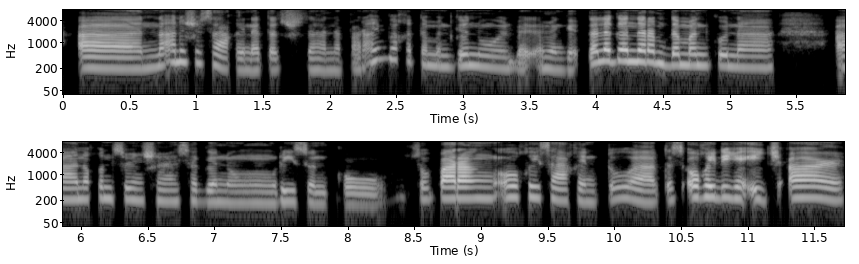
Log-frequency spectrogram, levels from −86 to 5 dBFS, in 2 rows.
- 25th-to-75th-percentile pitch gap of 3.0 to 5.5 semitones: Yes, average, 4.3 semitones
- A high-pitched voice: Yes, high, 215 Hz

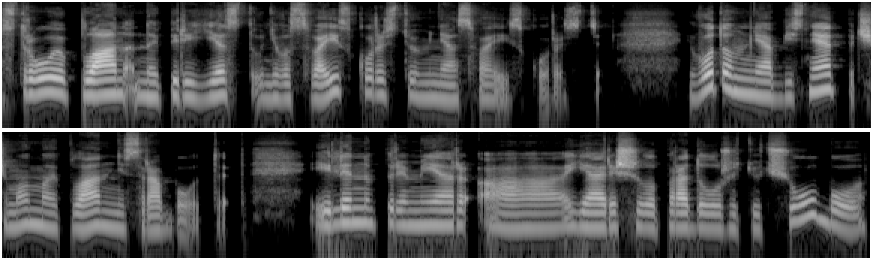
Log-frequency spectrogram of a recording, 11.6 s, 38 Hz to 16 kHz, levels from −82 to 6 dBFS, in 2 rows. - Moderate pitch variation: Yes, average, 3.3 semitones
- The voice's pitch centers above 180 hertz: No, medium, 175 Hz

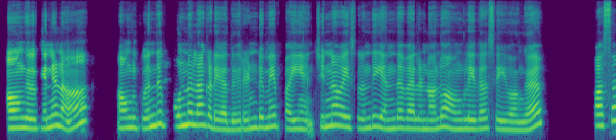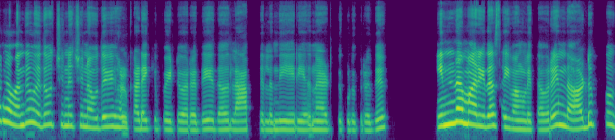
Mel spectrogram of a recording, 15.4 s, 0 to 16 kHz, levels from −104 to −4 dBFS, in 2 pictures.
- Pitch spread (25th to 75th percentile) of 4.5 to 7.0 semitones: Yes, average, 4.8 semitones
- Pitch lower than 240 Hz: Yes, high, 220 Hz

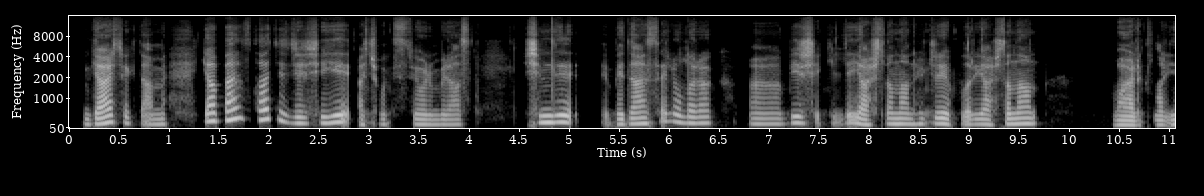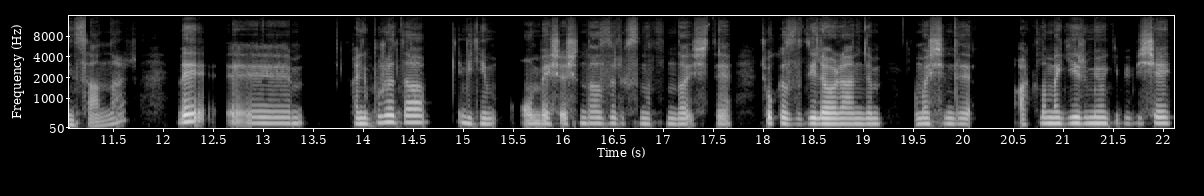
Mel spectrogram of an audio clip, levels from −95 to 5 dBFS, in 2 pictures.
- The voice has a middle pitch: Yes, medium, 180 Hz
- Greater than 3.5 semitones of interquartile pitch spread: No, narrow, 2.6 semitones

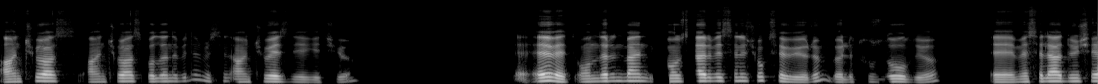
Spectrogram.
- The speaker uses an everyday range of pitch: Yes, average, 4.2 semitones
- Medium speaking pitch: Yes, medium, 145 Hz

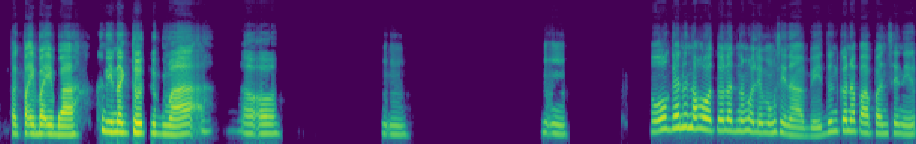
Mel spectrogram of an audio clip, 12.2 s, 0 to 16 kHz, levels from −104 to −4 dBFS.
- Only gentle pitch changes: No, average, 4.4 semitones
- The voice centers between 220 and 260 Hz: No, high, 205 Hz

